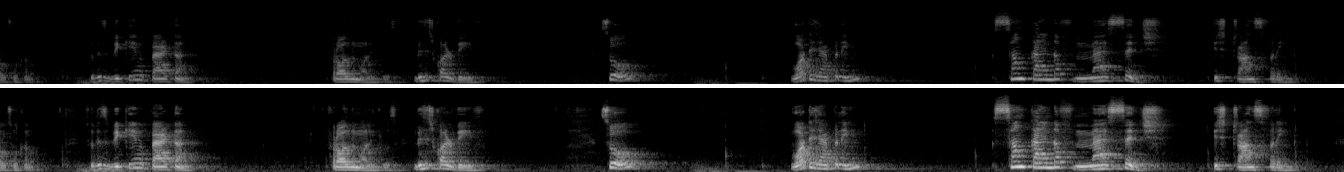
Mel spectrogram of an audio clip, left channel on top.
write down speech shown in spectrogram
come. So this became a pattern for all the molecules. This is called wave. So what is happening? Some kind of message is transferring.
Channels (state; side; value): quieter; left; 14.8 dB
